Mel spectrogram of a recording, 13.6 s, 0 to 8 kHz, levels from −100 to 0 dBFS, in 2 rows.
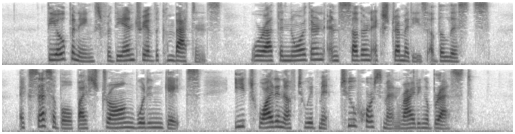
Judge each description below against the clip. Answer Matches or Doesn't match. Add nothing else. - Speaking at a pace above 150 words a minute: Doesn't match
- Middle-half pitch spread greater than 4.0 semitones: Doesn't match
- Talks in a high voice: Matches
